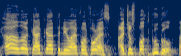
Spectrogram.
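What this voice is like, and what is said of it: Put-on accent impersonation. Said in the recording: “I didn't mean to do that accent. ... it's a good impersonation”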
